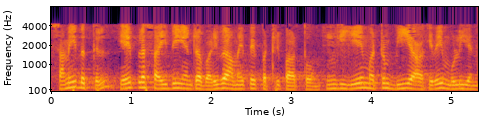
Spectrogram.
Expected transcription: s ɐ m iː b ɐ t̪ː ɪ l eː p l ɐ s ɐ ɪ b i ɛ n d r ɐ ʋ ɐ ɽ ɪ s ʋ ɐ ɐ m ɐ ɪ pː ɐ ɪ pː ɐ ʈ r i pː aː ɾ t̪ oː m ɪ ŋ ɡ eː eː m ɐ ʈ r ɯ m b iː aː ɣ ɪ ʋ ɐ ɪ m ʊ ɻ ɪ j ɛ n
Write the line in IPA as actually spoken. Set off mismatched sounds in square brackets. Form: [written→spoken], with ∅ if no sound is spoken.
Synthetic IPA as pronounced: s ɐ m iː b ɐ t̪ː ɪ l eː p l ɐ s ɐ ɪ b i ɛ n d r ɐ ʋ ɐ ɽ ɪ [s→∅] ʋ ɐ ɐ m ɐ ɪ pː ɐ ɪ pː ɐ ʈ r i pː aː ɾ t̪ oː m ɪ ŋ ɡ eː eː m ɐ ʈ r ɯ m b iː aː ɣ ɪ ʋ ɐ ɪ m ʊ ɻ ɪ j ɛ n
